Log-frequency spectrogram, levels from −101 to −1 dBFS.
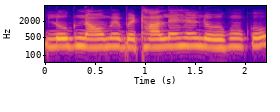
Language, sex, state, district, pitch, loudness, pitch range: Hindi, female, Jharkhand, Sahebganj, 220 Hz, -27 LUFS, 210-225 Hz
